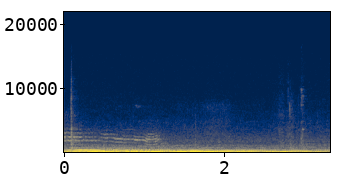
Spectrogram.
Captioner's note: door creaks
